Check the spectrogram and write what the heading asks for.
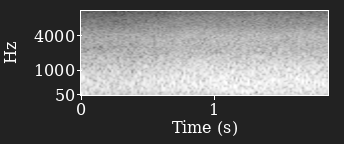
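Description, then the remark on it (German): Ocean waves rush steadily onto the shore in a continuous, unending, dense roar of surf, fairly loud, with no voices present. “An solchen Orten wie diesem hier, wo das Rauschen ja gar nicht aufhören mag.”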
